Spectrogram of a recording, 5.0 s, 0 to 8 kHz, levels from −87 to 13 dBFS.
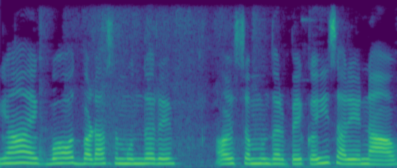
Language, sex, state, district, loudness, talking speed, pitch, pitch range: Hindi, female, Goa, North and South Goa, -15 LUFS, 155 wpm, 230 Hz, 220-235 Hz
